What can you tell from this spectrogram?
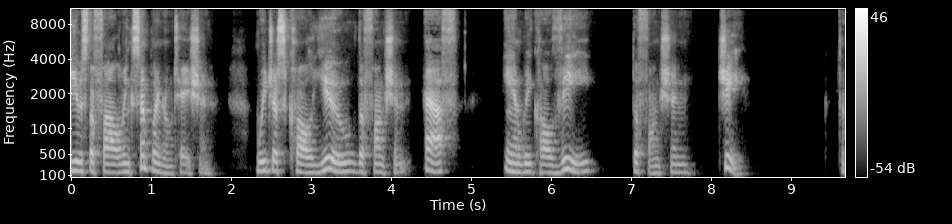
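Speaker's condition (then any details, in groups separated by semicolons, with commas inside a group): No condition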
